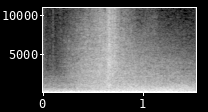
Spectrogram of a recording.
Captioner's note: airplane rumbling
